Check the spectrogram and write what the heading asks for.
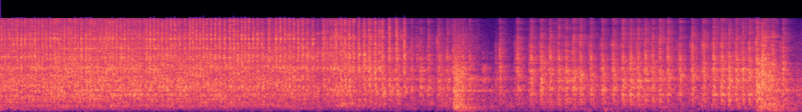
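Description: Several hand-crank winches on a portable boat lift being cranked together, their ratchets making a fast, dense clatter of clicks as the boat is raised. The clatter breaks off briefly about four and a half seconds in, then goes on as a thinner rapid clicking until a louder clack near the end.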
